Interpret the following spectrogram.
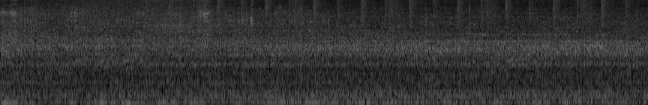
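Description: Covered hopper wagons of a freight train rolling past on the track: a steady rumble of steel wheels on rail over a low drone.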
